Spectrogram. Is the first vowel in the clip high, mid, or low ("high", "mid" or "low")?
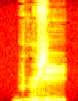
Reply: high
